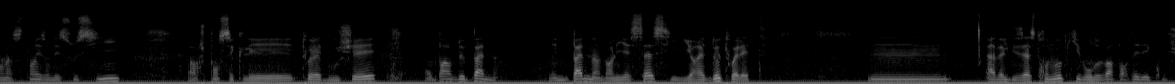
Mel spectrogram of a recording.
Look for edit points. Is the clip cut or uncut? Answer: cut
